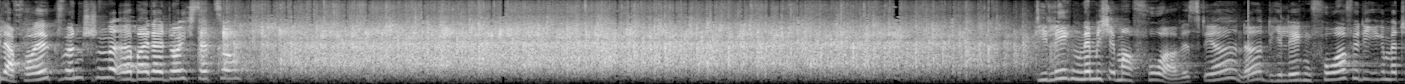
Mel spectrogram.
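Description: A middle-aged woman speaks warmly into a microphone.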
